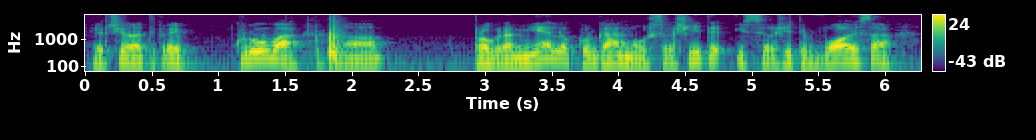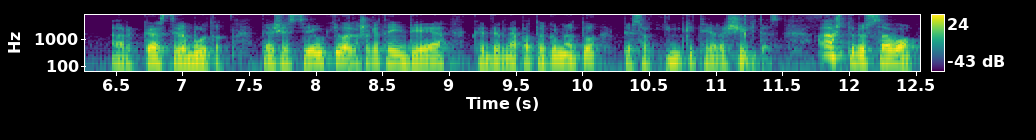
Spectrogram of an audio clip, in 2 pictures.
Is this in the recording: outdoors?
no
